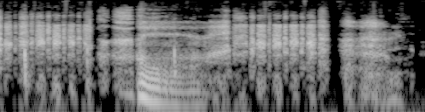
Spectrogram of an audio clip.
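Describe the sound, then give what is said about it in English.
Heavy, rapid panting of an old hound lying in a road, out of breath from running, with quick breathy bursts running steadily for several seconds and a brief voiced, wheezy gasp partway through. “And he had been walking for just a little while when he saw an old hound lying in the road, gasping and panting.”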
